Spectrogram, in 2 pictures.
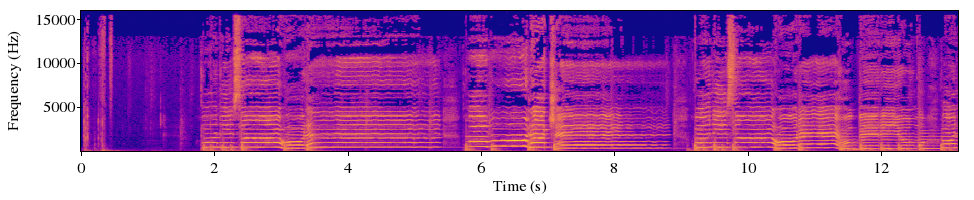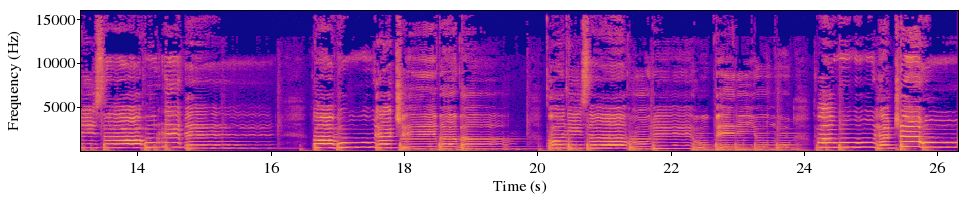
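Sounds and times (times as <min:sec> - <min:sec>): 
soprano and tenor singing a condomble chant: 0:01.8 - 0:16.1, 0:16.7 - 0:26.3.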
